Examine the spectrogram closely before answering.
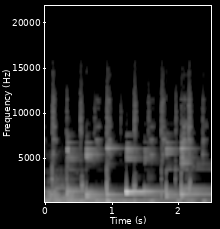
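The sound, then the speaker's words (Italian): A small hand bell rings in a few bright, brief strikes, each leaving a short ringing tail, heard over a steady background hum. “C'ho pure una campanella”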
